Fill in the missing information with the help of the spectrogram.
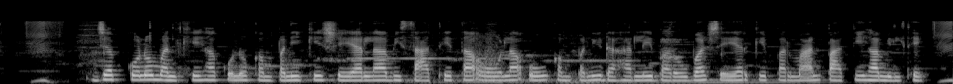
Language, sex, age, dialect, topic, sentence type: Chhattisgarhi, female, 18-24, Western/Budati/Khatahi, banking, statement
